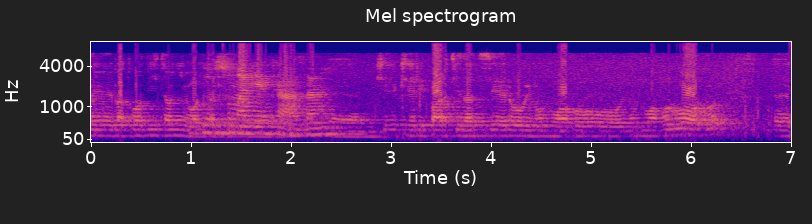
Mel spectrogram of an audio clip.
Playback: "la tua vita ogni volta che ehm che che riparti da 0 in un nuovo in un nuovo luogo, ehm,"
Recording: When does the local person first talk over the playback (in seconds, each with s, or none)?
1.0 s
